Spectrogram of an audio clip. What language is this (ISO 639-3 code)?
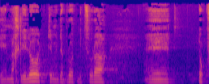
heb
